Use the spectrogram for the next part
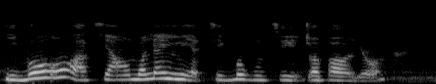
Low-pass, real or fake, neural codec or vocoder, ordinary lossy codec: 7.2 kHz; fake; codec, 16 kHz, 2 kbps, FunCodec, trained on LibriTTS, 25 frames a second; Opus, 64 kbps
